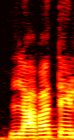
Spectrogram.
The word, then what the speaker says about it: lávate: Lávate las manos. Again, I must add my accent. I'm going to count back three syllables.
